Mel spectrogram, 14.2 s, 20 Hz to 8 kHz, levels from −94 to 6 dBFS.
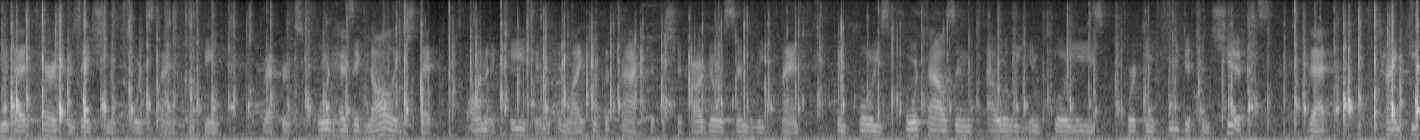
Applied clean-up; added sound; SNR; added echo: none; Livestock, farm animals, working animals; -2 dB; none.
